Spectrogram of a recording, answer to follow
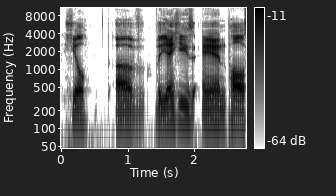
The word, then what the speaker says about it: Gil: Awards went to Luis Gil of or Hill I guess not Gil but heel of the Yankees and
